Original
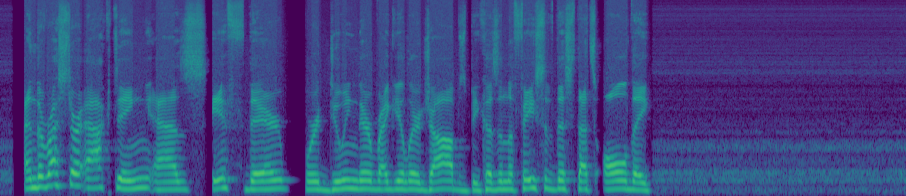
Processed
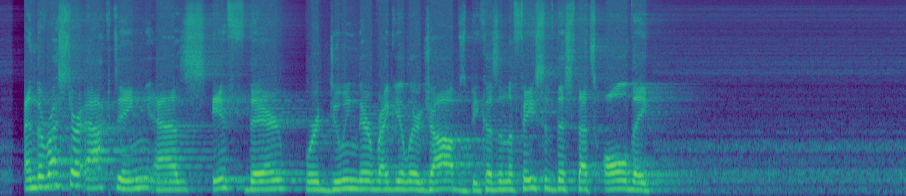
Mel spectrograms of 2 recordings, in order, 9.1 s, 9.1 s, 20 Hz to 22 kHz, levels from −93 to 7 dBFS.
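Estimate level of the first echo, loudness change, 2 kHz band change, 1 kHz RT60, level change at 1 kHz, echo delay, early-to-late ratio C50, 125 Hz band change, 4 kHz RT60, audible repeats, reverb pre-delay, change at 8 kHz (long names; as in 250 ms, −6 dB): no echo audible, +7.5 dB, +8.0 dB, 1.5 s, +8.0 dB, no echo audible, 12.5 dB, +7.5 dB, 1.5 s, no echo audible, 12 ms, +8.0 dB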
